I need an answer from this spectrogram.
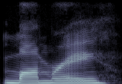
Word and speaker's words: Mamre: about um now, do you all say it mamry or or memory or there's So, there there are obviously different ways to pronounce it. Felt like where we live in the upstate, Mamray would be better received and more understood.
